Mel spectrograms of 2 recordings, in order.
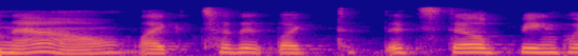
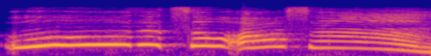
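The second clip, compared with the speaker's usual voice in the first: big high gasp, then a much louder, higher ooh; thrilled for them, burst up high; excited gasp and squeal; 9 dB louder, slower than usual. Real, not acted. Streamer reacting to a viewer's happy news, squealing with excitement.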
